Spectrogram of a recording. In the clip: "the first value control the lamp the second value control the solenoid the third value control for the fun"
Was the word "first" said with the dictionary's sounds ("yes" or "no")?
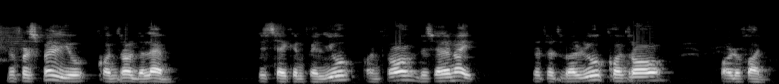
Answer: yes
